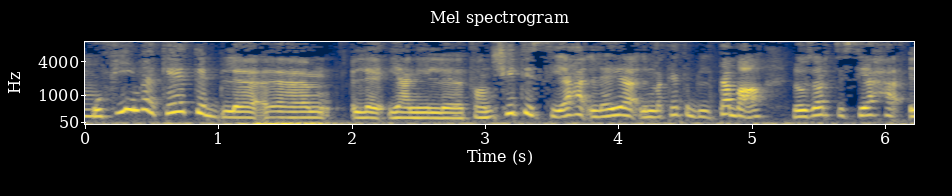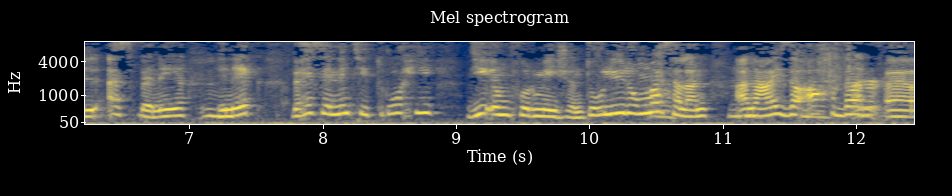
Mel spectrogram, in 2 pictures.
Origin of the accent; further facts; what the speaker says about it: Egypt; ده بيخصنا احنا كمصريين.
